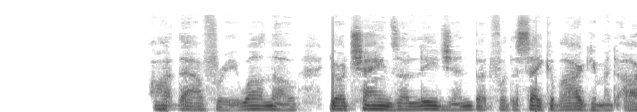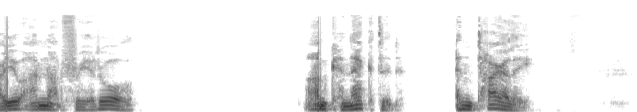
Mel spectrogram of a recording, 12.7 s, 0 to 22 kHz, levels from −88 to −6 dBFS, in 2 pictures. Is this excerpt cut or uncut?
uncut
